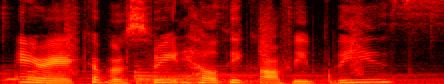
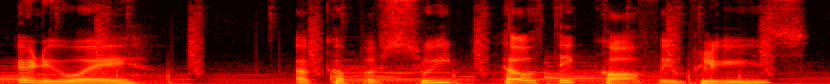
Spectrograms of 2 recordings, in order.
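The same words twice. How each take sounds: First: It is said in an ordinary speaking voice. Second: It is said in a deep, put-on manly voice.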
